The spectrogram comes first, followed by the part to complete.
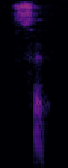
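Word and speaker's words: sept: Remember letter P is silent. 7.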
